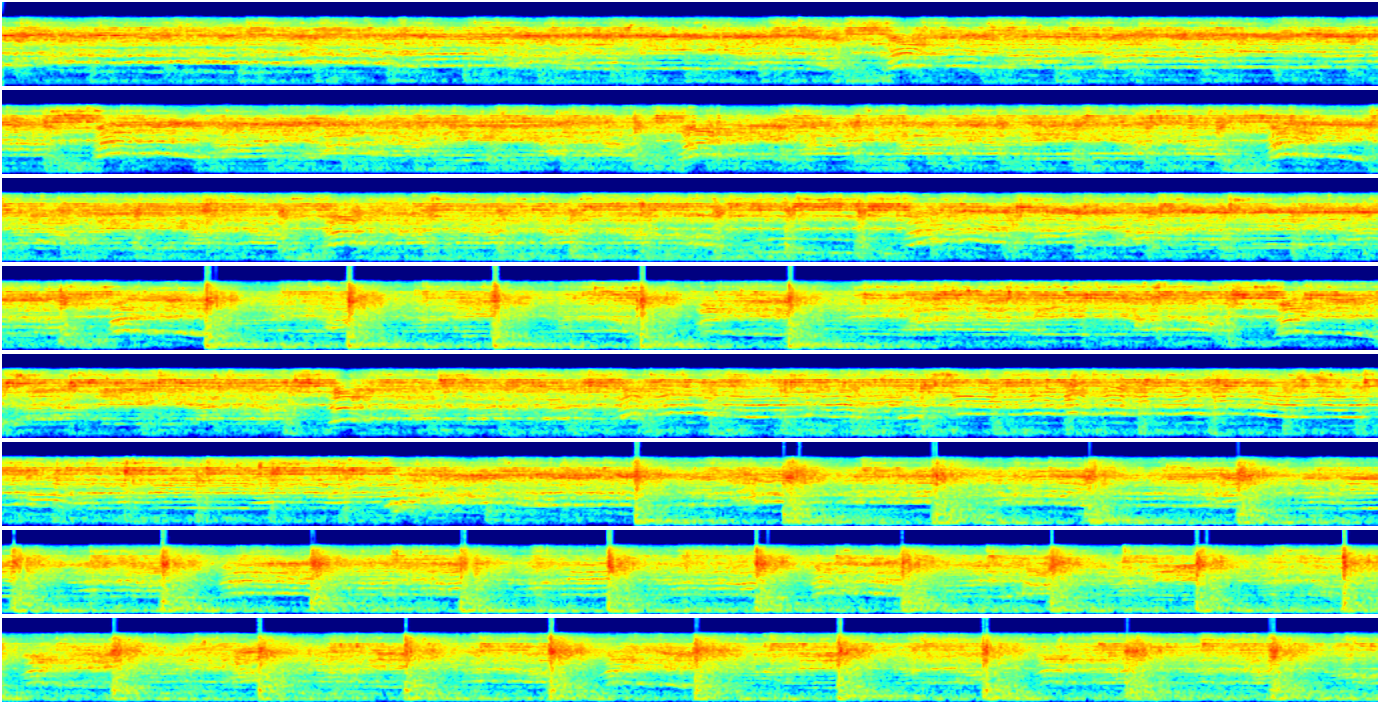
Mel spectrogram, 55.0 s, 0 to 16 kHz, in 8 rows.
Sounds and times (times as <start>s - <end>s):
Music: 0.0s - 55.0s.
